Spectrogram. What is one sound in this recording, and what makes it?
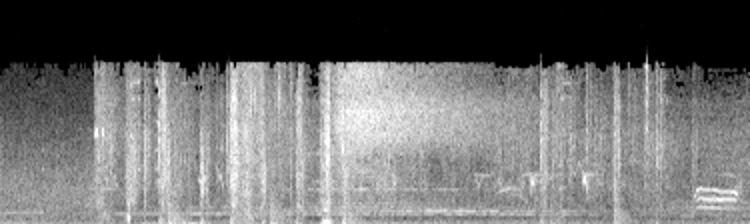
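Footsteps run across hard stone.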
